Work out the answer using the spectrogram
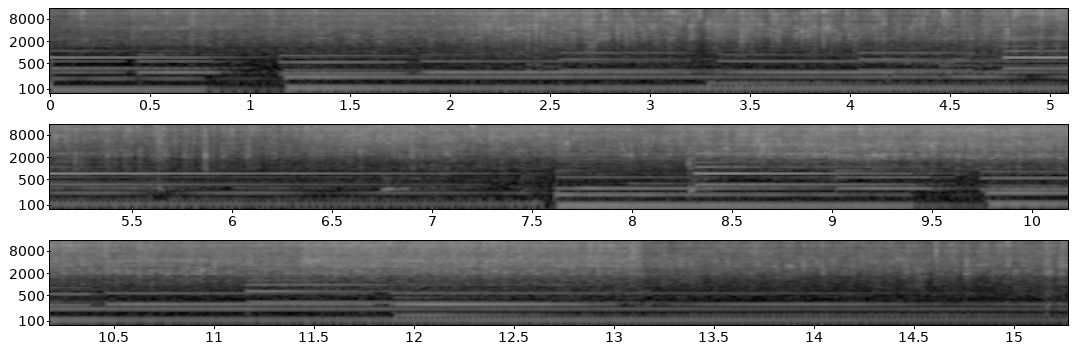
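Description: Honey-glazed chicken pieces sizzling in a nonstick frying pan, a steady frying hiss, under background music of slow held notes.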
